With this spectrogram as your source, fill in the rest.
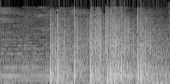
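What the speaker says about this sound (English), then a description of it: "fireworks." Fireworks in an animated pony holiday comic dub: after a sustained tone, a quick run of sharp crackling bursts and pops erupts, loud and close, lasting over a second.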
